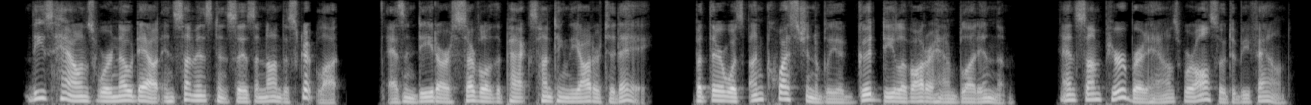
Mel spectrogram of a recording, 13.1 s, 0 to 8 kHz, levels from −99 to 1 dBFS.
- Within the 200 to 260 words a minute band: Yes, fast, 205 wpm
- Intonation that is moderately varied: Yes, average, 4.8 semitones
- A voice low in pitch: Yes, low, 115 Hz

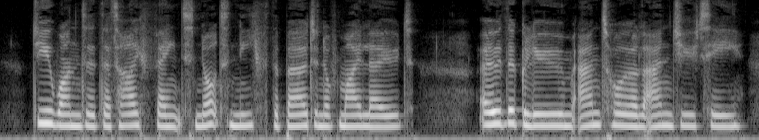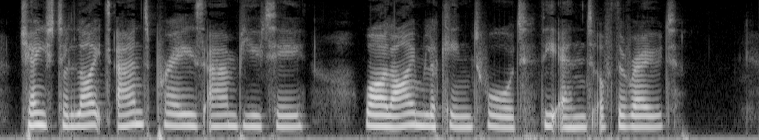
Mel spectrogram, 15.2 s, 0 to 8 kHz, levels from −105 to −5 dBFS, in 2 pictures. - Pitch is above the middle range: Yes, high, 205 Hz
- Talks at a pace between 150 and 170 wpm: No, average, 140 wpm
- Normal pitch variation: No, narrow, 1.3 semitones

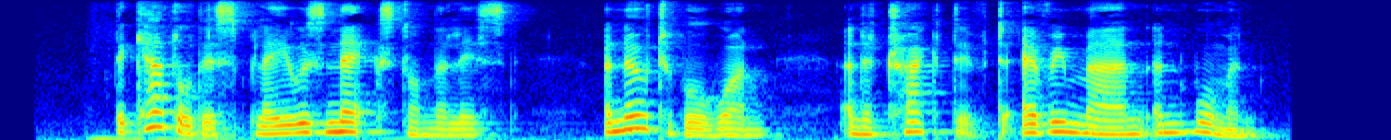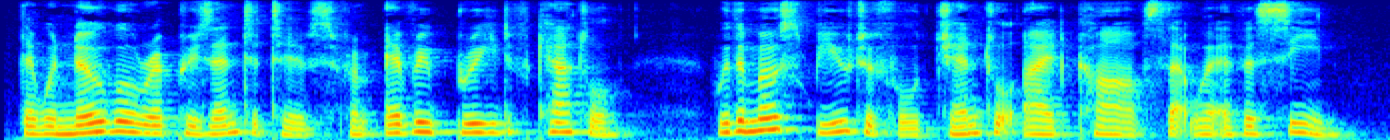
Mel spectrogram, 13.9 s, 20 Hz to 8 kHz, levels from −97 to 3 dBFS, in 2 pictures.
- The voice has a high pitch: No, medium, 170 Hz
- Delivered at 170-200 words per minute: No, average, 160 wpm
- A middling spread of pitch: No, wide, 5.8 semitones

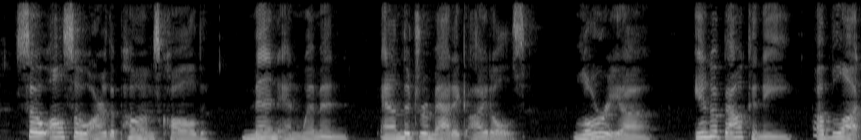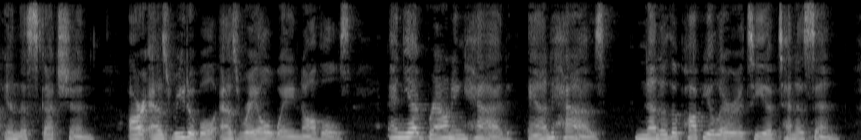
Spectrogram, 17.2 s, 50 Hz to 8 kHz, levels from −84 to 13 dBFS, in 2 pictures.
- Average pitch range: No, wide, 6.1 semitones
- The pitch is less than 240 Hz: Yes, high, 190 Hz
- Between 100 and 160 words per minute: Yes, average, 140 wpm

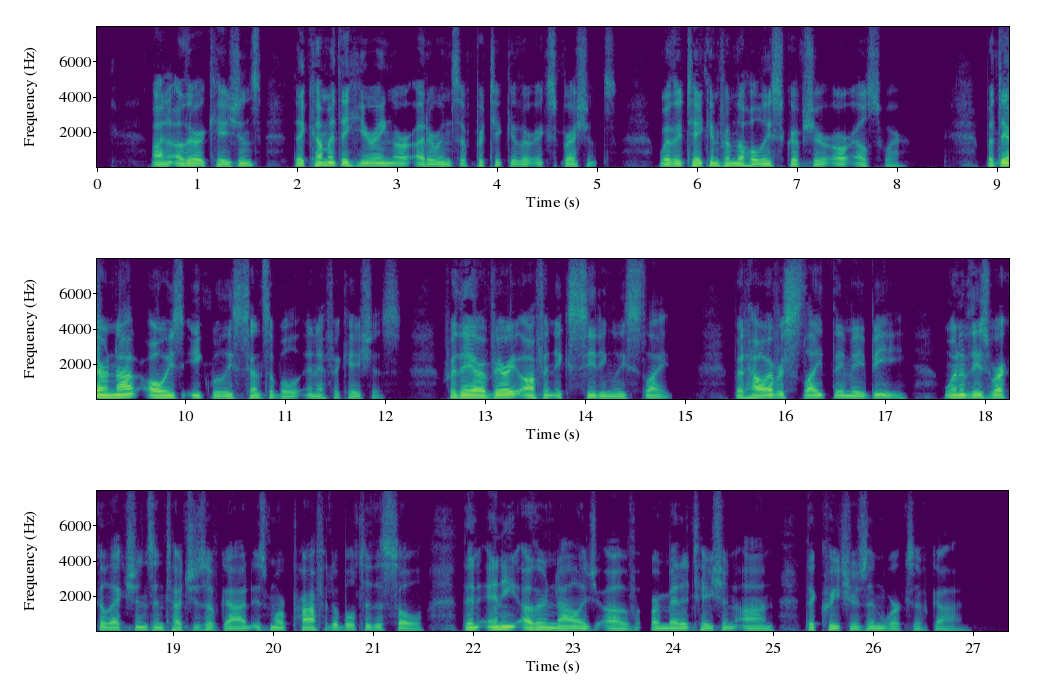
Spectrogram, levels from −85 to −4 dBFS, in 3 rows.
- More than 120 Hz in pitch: No, low, 110 Hz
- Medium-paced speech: Yes, average, 160 wpm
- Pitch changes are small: No, average, 3.5 semitones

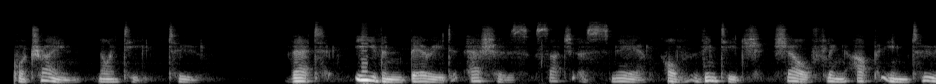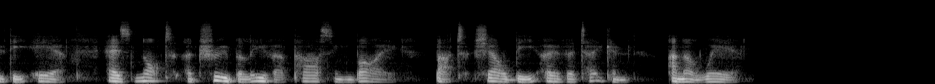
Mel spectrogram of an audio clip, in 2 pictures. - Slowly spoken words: Yes, slow, 90 wpm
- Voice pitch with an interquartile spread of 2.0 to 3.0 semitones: No, average, 4.4 semitones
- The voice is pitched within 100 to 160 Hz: Yes, low, 135 Hz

